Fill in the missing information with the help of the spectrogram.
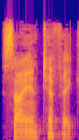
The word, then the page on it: scientific: American English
